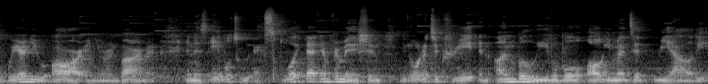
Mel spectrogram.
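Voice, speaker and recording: Amid light background noise and audible room echo, a fairly low-pitched man talks at a very fast pace with ordinary pitch variation. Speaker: gaming commentator. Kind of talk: commentary. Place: home room.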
